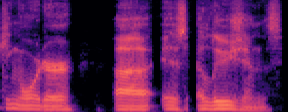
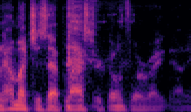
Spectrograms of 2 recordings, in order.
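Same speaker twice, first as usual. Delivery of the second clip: muttered aside; 4 semitones lower, 13 dB quieter than usual. Retold or imitated. Muttered to himself.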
